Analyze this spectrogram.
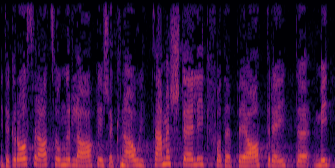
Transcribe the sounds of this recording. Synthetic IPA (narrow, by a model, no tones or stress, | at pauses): ɪd̪əɡ̥ɾoːsɾɑːtsʊŋəɾlɑːɡ̥ɪʃəknɑwit͡sæməʃtɛlikfɔdəb̥eɑːtɾɛɪtəmɪt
